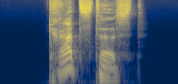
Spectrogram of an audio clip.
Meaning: inflection of kratzen: 1. second-person singular preterite 2. second-person singular subjunctive II
- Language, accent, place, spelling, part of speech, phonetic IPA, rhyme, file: German, Germany, Berlin, kratztest, verb, [ˈkʁat͡stəst], -at͡stəst, De-kratztest.ogg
